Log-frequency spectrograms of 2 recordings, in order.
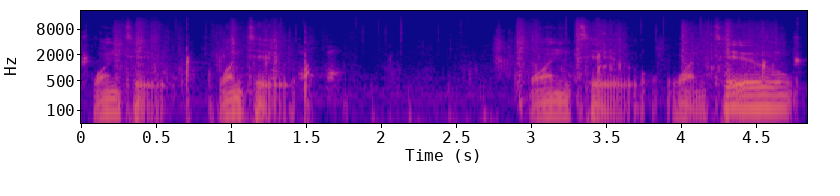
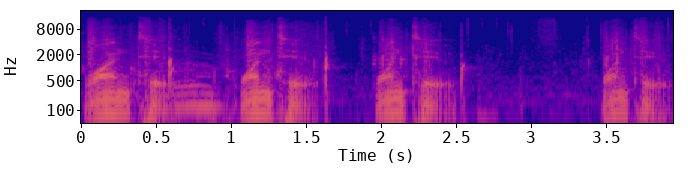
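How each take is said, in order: Both takes have the same delivery.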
